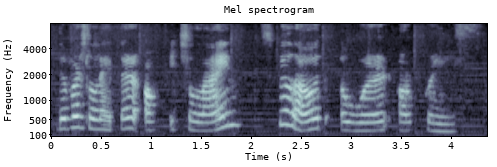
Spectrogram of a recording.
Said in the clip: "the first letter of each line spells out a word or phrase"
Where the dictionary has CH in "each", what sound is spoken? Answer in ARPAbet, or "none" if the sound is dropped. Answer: CH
